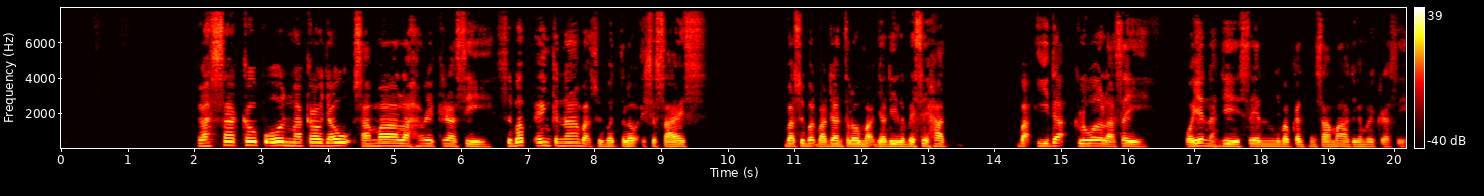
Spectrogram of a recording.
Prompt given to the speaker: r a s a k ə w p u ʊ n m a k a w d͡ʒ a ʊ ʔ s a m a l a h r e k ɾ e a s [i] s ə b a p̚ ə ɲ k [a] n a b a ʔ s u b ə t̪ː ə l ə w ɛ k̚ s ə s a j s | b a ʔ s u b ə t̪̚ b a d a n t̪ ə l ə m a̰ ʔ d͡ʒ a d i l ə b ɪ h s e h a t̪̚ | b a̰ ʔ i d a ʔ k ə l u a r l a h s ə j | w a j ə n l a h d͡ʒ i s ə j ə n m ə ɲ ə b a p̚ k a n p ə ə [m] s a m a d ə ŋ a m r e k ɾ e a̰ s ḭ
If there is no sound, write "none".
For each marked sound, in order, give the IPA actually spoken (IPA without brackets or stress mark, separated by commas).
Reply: i, ə, n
